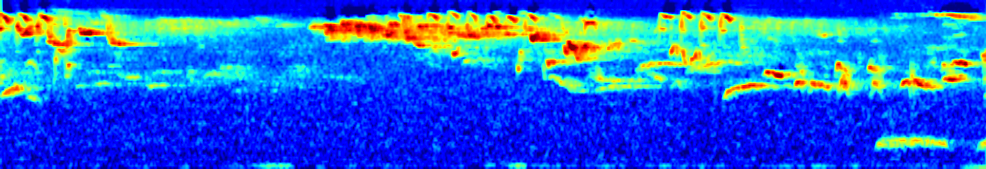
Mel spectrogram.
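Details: Song thrush song heard through steady background hiss: high, jumbled chirping phrases at first, then a pause, then a brighter burst of short repeated whistled notes.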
